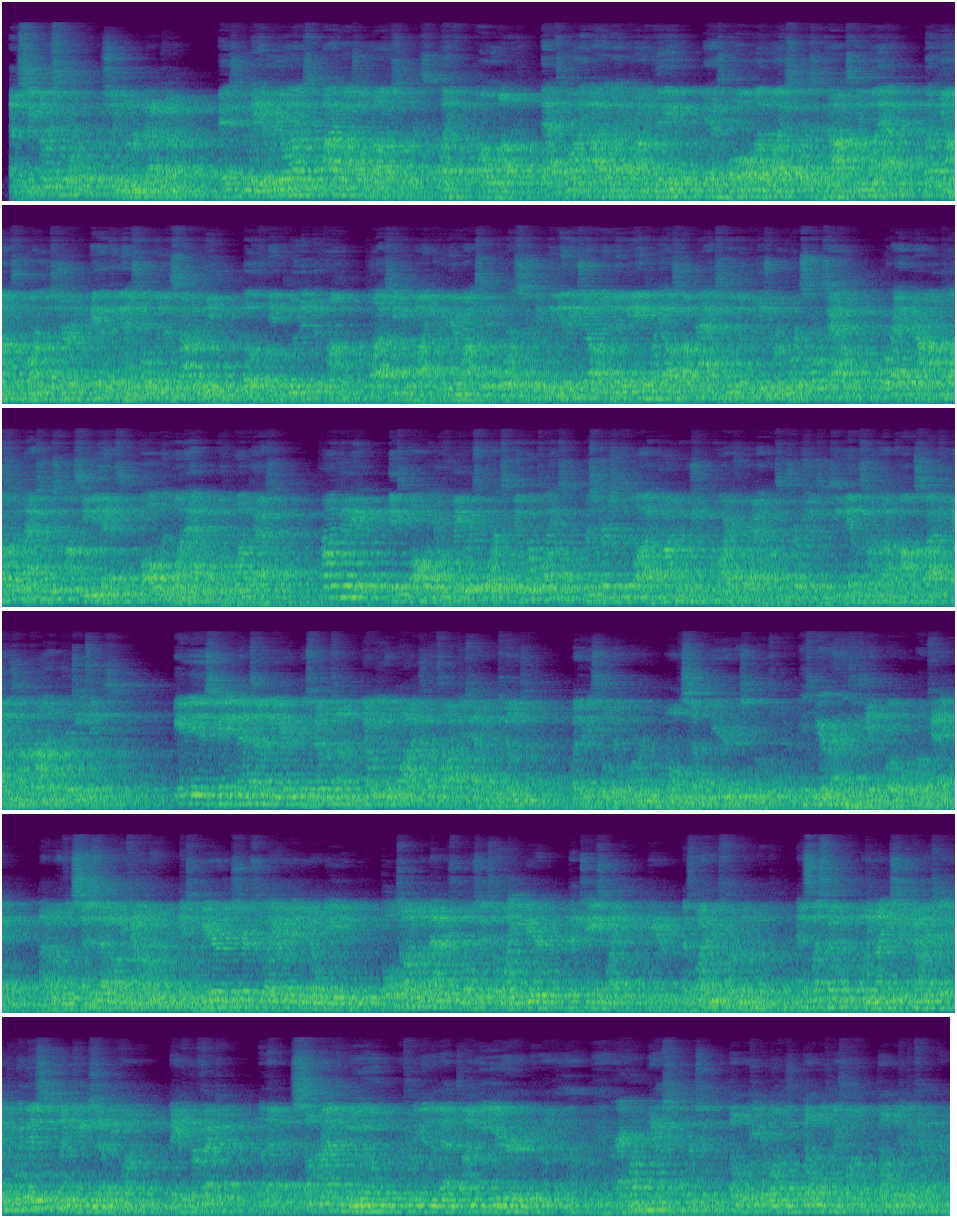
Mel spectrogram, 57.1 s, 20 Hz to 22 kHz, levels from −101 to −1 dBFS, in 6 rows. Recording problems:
room echo; strong; dies away in 3 s
off-mic speech; far
wrong speed, natural pitch; too fast; 1.5 times normal speed

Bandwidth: 14.5 kHz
